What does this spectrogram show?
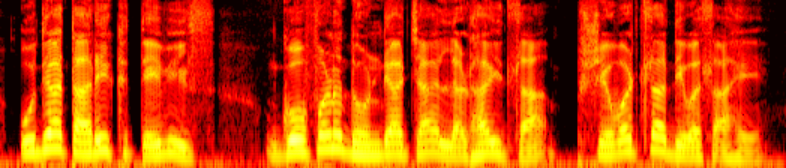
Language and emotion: Marathi, neutral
